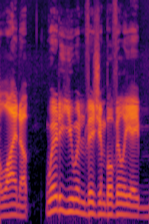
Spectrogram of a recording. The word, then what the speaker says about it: Beauvillier: Sticking with the youth also, I know you're a big fan of Beauvillier. I actually said it right that time.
